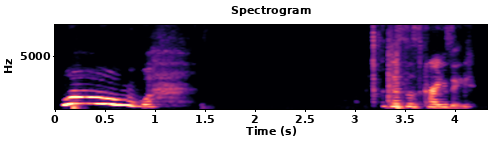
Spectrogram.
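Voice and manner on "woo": high, loud emotional whoop; excited whoop. Real, not acted. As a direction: let out an overwhelmed woo. Moved by her own reading.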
